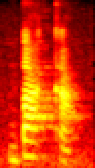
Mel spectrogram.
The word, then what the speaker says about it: vaca: we just pronounce beso, vaca. But in some countries, they do, and they pronounce this as a labiodental.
